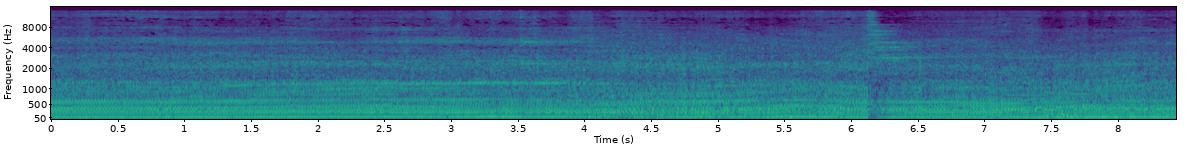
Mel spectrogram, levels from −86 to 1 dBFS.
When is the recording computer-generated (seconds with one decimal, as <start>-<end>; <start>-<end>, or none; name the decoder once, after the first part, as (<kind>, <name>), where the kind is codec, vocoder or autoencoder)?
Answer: none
